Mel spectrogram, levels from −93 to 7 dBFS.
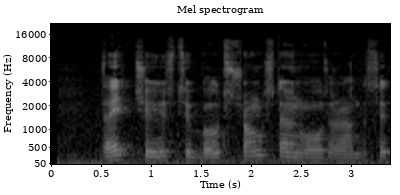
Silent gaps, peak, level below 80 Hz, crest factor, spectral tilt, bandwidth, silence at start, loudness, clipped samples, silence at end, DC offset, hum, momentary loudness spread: none; -24 dBFS; -72 dBFS; 28 dB; -1 dB/octave; 16 kHz; 0.05 s; -48 LUFS; under 0.1%; 0 s; under 0.1%; none; 12 LU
